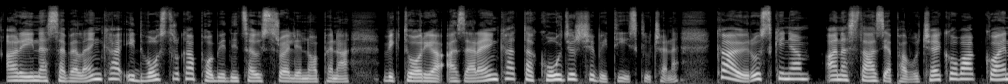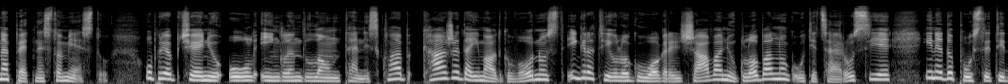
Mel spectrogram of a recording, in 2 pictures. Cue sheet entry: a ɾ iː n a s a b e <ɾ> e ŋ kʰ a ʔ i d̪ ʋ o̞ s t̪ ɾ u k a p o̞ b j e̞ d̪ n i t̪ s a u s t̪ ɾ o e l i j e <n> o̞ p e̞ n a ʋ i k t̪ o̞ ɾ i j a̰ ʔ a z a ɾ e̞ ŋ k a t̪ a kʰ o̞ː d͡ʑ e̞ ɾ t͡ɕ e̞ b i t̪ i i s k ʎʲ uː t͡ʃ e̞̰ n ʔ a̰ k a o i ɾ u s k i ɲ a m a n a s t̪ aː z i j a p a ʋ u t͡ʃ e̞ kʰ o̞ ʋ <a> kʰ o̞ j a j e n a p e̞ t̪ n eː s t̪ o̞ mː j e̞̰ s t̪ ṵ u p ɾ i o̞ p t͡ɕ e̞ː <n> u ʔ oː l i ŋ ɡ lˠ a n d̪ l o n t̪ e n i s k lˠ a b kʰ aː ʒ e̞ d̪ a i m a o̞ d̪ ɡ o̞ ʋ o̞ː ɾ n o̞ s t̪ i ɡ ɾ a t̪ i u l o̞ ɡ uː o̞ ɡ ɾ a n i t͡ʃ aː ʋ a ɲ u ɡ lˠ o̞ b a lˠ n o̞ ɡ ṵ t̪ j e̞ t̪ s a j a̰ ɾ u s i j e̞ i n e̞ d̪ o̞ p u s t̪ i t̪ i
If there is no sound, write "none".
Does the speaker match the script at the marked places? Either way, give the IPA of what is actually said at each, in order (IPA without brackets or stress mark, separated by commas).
l, n, a, ɲ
